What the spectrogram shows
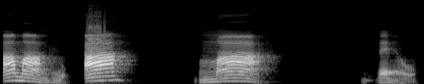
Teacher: E aí amável, a sílaba tônica é a penúltima. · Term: paroxítona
